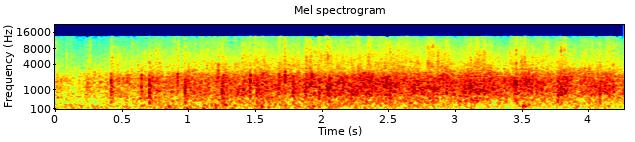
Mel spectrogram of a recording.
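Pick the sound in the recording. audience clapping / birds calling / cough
audience clapping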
